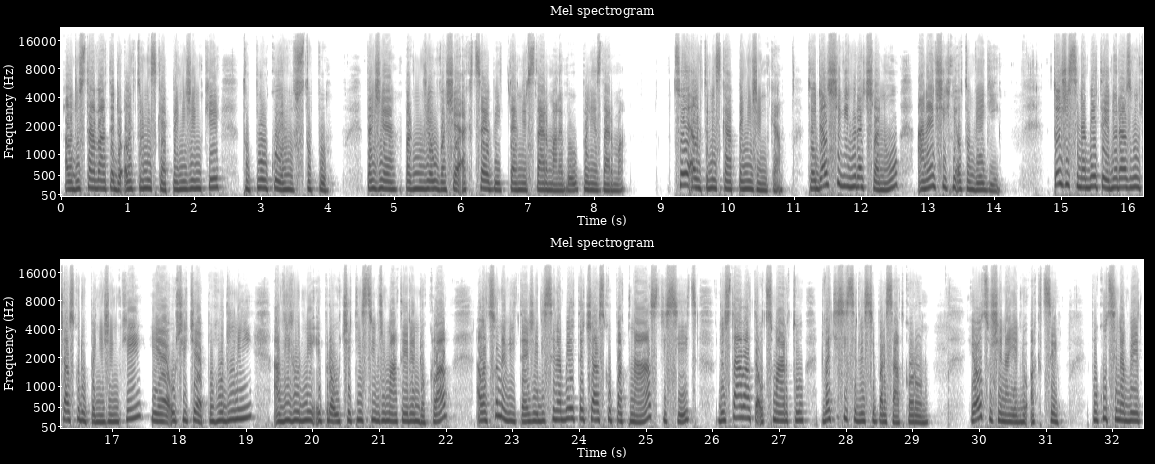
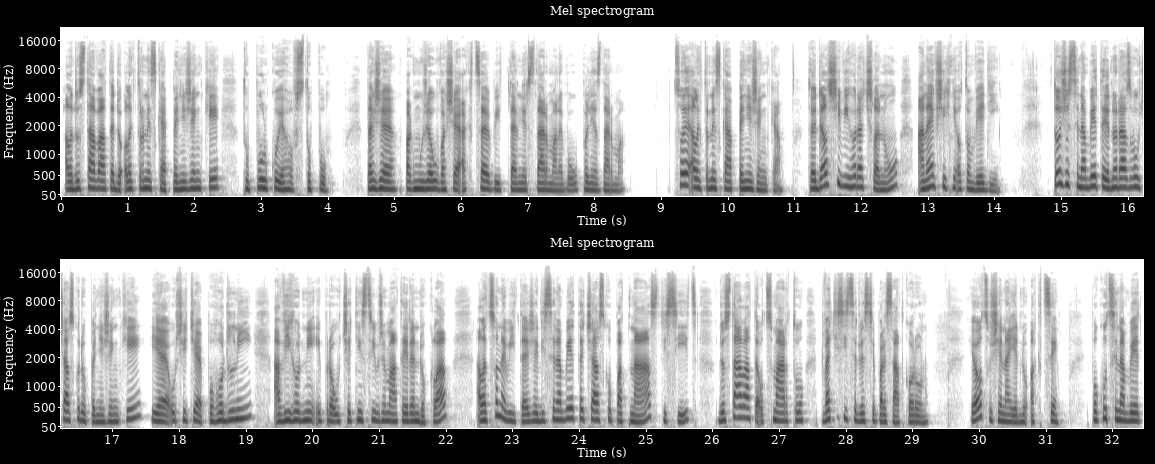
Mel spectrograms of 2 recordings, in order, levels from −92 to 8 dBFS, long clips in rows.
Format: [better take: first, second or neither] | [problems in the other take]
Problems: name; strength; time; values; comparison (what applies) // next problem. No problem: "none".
second | distortion; heavy; 7 dB below the speech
